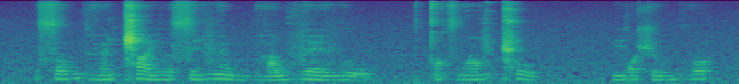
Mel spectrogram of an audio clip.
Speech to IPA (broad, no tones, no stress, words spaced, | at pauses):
sɤ ɡʱɛ̃ǁa jɯsivẽw bʱaw vevɯw | tˤẽsðˤẽvǁu | jɔʃɯbʱɤ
